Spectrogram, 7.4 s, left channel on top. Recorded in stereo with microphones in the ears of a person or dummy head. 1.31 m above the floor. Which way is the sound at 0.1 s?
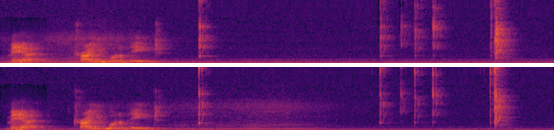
40° right (ahead or behind).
